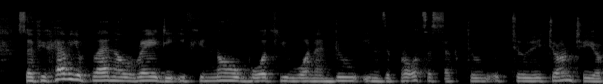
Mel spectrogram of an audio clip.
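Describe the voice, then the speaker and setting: A somewhat breathy woman's voice at a very deep, low pitch, with hardly any pauses. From immigrant to Canada. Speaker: microlending organization representative. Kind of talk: webinar presentation.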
